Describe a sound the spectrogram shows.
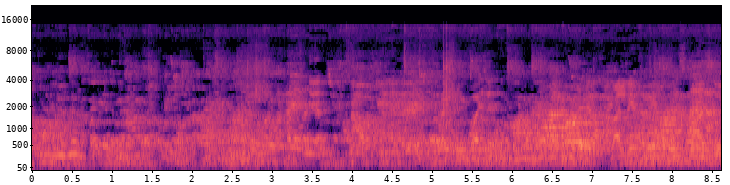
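A crowd of men and women chatters and calls out in a large echoing hall.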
